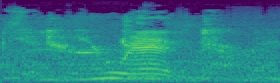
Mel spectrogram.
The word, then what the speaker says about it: yuan: The correct pronunciation is something like UN, but that's just to get started. The first U part is pronounced with the mouth forward, like the German letter U with an umlaut, which I think is U or something. Second N part is really somewhere between N and an.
